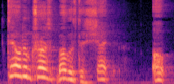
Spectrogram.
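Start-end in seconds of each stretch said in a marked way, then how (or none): none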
